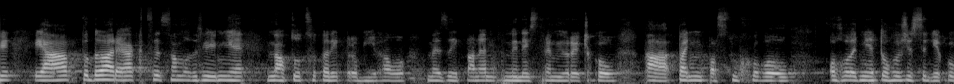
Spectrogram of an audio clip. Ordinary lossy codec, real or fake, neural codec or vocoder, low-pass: Opus, 24 kbps; fake; codec, 44.1 kHz, 2.6 kbps, DAC; 14.4 kHz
